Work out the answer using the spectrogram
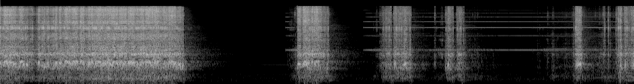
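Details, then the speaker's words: Traxxas Slash RC truck, two weeks old, on battery: loud, harsh high-pitched grinding roar for about two seconds, then handling clicks; motor shaft wobbles and catches when turned by hand; owner suspects blown motor or bearing; it later smoked. "und and that's what makes me think a motor or a aing is blown um and when you turn it you can feel it not turning around smoothly it just it kind of catches and grinds"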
